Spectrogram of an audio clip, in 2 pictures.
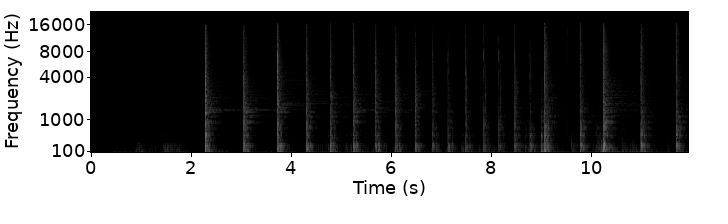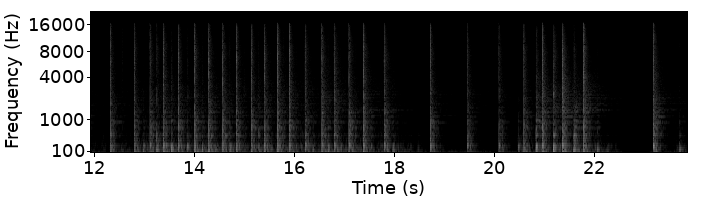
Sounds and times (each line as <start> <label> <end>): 3.8 exercise ball bouncing fast on a tiled floor 22.5
23.2 exercise ball bouncing fast on a tiled floor 23.8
